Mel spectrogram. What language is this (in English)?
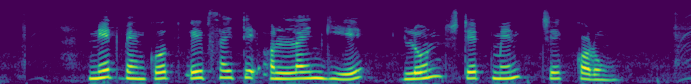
Bangla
